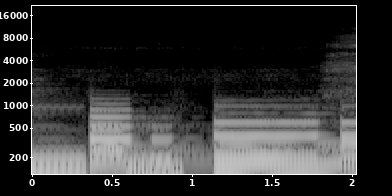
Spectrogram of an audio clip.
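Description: Electronic keyboard playing held chords over deep bass notes. The chord changes twice, with a brief break about a second in.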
